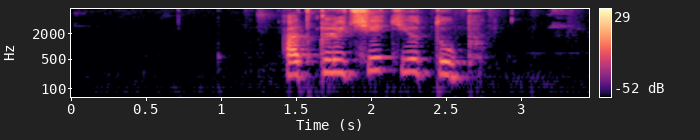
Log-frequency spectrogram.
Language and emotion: Russian, neutral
